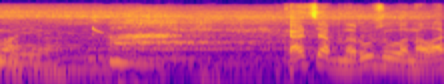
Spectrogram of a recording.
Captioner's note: heavy sighs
